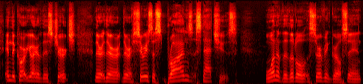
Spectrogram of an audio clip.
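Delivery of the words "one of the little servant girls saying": normal talking voice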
